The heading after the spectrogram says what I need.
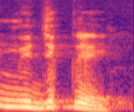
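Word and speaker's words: musically: इसको पढ़ेंगे म्यूजिकली। इसको पढ़ेंगे म्यूजिकली। यहां पे क्या होगा? ए साइलेंट होगा।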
